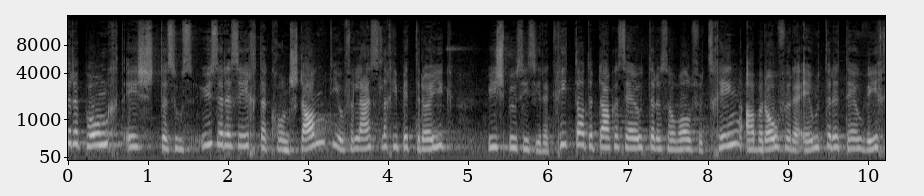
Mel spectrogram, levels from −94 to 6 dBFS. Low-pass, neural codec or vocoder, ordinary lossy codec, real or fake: 14.4 kHz; none; none; real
